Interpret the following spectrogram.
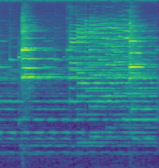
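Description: Bells ringing as part of background music: one struck about a third of a second in, its many overtones ringing on and fading, and another struck right at the end.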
